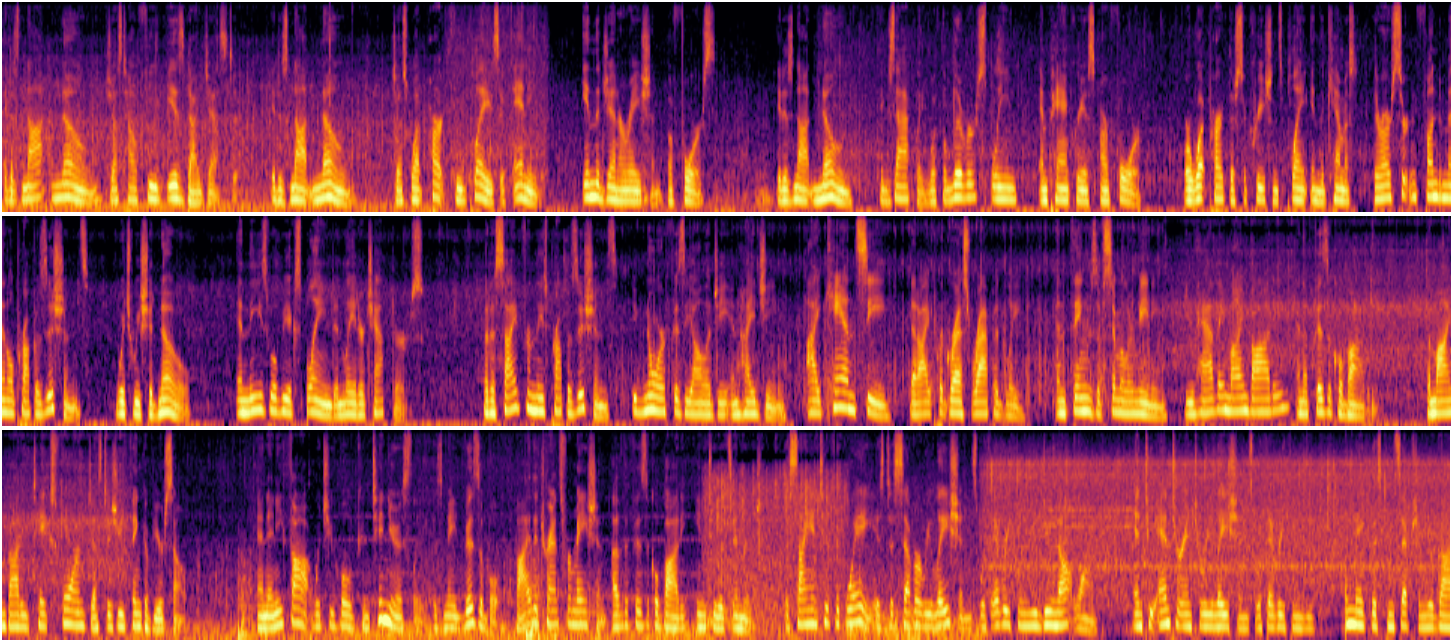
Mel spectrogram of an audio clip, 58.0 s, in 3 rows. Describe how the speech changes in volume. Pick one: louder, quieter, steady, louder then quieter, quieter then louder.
steady.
